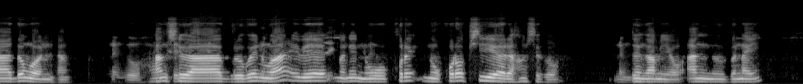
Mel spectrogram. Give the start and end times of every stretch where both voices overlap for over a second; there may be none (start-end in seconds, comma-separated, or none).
1.6-3.8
